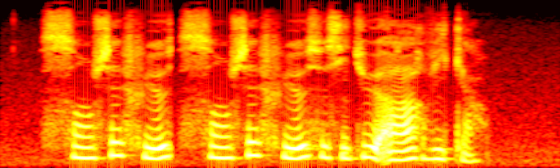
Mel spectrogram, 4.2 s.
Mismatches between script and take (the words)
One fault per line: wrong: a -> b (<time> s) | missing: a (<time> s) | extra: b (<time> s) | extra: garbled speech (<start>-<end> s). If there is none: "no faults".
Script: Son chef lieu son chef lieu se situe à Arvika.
no faults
